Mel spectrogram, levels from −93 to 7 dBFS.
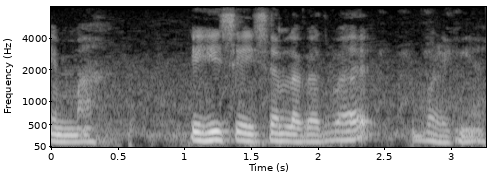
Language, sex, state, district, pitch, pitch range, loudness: Bhojpuri, female, Uttar Pradesh, Gorakhpur, 155 Hz, 145-175 Hz, -17 LUFS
